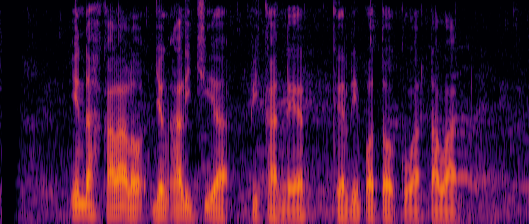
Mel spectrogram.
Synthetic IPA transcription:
ʔindahkalalɔd͡ʒɨŋʔa̰lit͡ʃia | pikandɛrkɨrdipɔt̪ɔkuwart̪awan

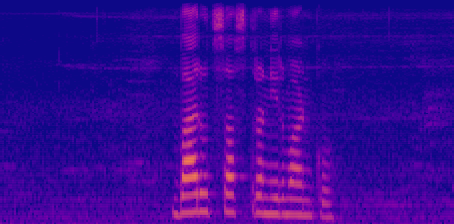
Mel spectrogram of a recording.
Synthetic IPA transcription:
baɾut̪sast̪rʌnirmaɳko

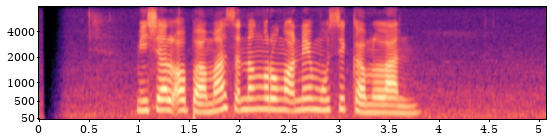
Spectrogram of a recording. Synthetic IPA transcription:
miʃɛlob̥a̤masənəŋɾuŋɔʔnemusɪk̚ɡ̥a̤məlan

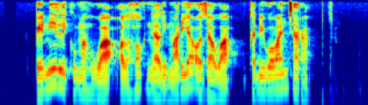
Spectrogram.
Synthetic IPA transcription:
b̥ɛnilikumaɦuaʔɔ̰lɦɔk̚niŋalimaɾiaʔozawakɨrdiwawaɲt͡ʃaɾa̰

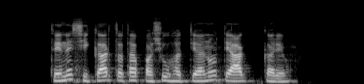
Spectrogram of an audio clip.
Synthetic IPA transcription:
t̪eneʃikaɾt̪ət̪ʰapəʃuɦət̪janot̪jaɡ̚kəɾjo

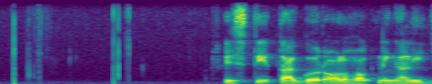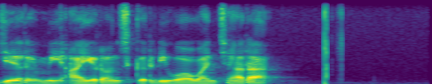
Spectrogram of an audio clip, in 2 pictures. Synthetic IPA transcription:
rist̪it̪aɡɔɾʔɔ̰lɦɔk̚niŋalid͡ʒɛɾemiʔa̰jɾʔɔnskərdiwawaɲt͡ʃaɾa̰

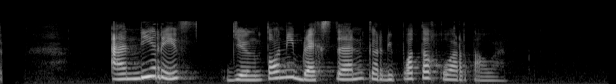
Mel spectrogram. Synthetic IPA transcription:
ʔandiɾɪf | d͡ʒɨŋt̪ɔnibɾɛkst̪ankɨrdipɔt̪ɔkəwart̪awan

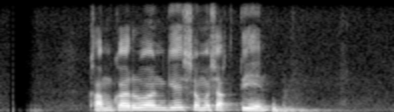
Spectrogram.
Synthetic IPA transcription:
kʰamkaɾuʋanɡeɕəməɕakt̪ien

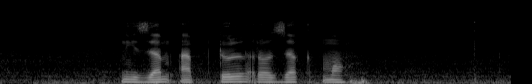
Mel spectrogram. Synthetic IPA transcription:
nizamab̚d̪̥ʊlrɔzakmɔh

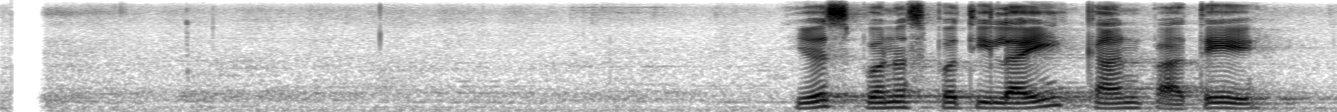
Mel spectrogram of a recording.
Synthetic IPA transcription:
jʌsbʌnʌspʌt̪ilajkanpat̪e

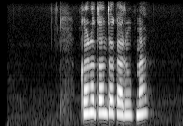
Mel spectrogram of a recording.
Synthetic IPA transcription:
ɡʌnʌt̪ʌnt̪rʌkaɾupma

